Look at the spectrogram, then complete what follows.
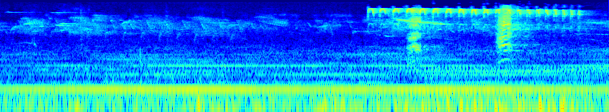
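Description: Birds calling: faint chirping throughout, then two short, louder calls in the last two seconds, over a steady low hum.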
